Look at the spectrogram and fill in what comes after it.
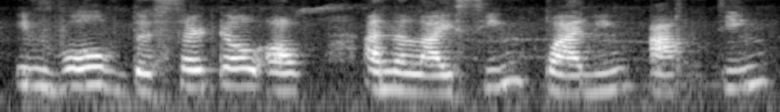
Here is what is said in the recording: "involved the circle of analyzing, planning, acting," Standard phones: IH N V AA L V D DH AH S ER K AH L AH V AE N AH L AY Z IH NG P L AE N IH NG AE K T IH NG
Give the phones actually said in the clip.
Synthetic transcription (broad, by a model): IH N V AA L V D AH S ER K AH L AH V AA N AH L AY S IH NG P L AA N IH NG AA K T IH NG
